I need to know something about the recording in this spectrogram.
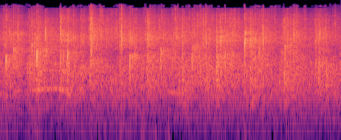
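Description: audience applause

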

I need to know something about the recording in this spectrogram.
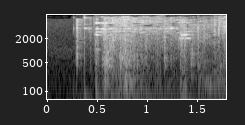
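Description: glass breaking sound effect

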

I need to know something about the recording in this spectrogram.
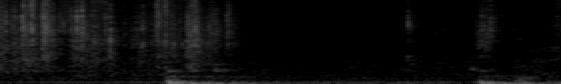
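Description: crinkling packaging

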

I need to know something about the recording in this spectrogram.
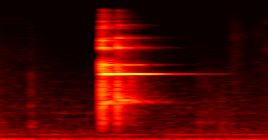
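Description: bottles clinking together

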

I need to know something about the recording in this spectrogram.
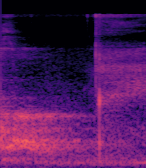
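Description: small dog barking

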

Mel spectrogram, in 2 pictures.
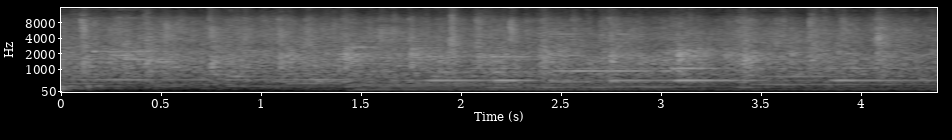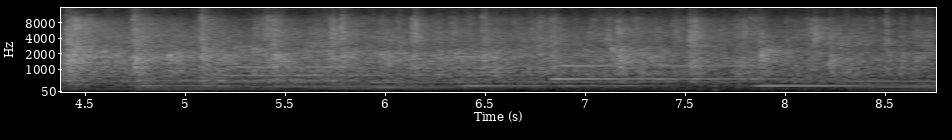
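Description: audience clapping

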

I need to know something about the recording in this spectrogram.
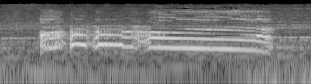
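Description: rooster crowing

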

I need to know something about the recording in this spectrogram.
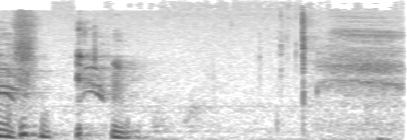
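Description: coughing and throat clearing

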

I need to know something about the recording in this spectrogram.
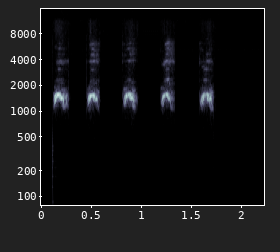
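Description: bird calling outside

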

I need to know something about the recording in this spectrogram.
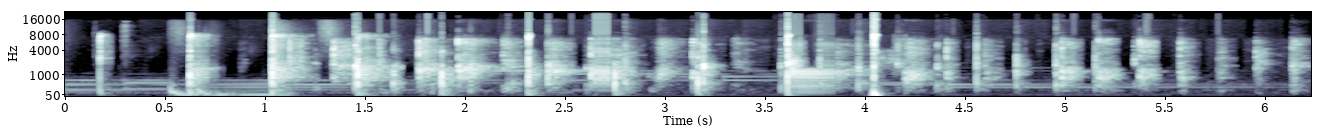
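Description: hands clapping in applause

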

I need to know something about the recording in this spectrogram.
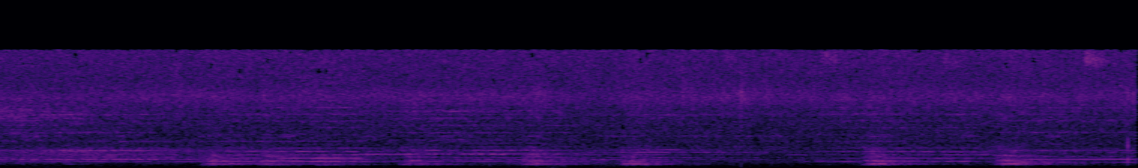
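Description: dog barking

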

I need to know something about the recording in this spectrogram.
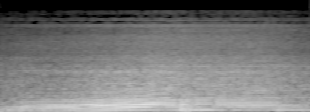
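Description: car engine revving

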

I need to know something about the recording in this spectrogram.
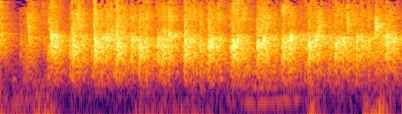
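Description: audience applause

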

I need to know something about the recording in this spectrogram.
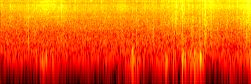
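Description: wind blowing outdoors

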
